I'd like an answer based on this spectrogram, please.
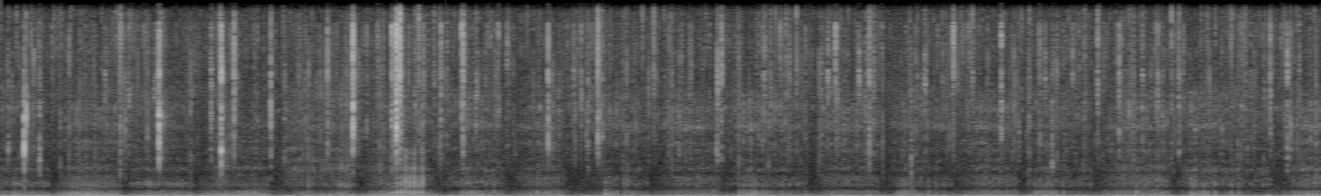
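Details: Cat purr mixed with a crackling hearth, meant for deep sleep: a thick, low, buzzing rumble rising and falling with each breath, accompanied by steady light crackling and occasional louder pops of the fire.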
